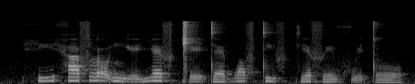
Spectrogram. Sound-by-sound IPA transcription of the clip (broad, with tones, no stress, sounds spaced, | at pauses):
h i˨˦ h a˦ f l ɔ̰˦ ɲ ḛ˨ j ɛ˦ f ǁ ḛ˨ t ɛ˨ b ɔ˦ f t i˦˨ f kʲ ɛ˦ f e˨ xʷ ḛ˨ t o˨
